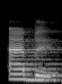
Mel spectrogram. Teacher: pantulkan ba sukun dengan suara yang kuat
